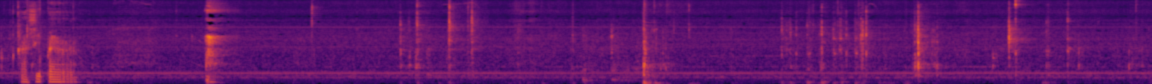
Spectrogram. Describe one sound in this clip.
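The metal adjustment ring of a manual coffee grinder clicks as it is turned by hand.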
